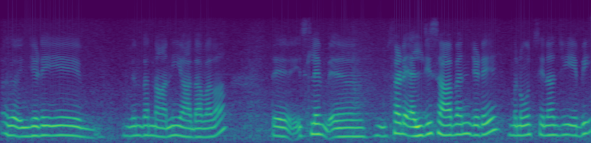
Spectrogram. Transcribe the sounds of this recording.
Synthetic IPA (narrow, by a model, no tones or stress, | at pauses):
d͡ʒeːɽeːeː | ʊnd̪aːnaːniːjaːd̪aːʋaːlaː | t̪eːɪ̰sleː | saːɽeːɛːld͡ʒiːsaːbɛnd͡ʒeːɽeːmənoːt͡ʃsɪnãːd͡ʒiːeːbiː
